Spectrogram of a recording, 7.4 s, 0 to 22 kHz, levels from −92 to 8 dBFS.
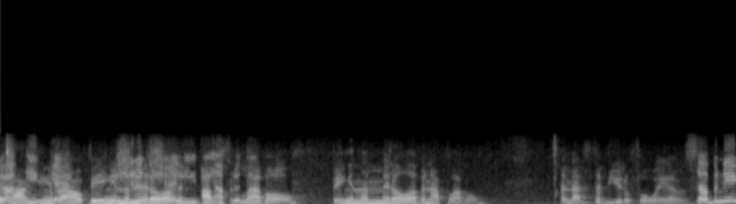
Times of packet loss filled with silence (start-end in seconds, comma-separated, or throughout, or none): none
